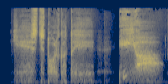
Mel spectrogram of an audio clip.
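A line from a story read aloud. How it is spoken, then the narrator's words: Whisper. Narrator (Russian): шепнула зима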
